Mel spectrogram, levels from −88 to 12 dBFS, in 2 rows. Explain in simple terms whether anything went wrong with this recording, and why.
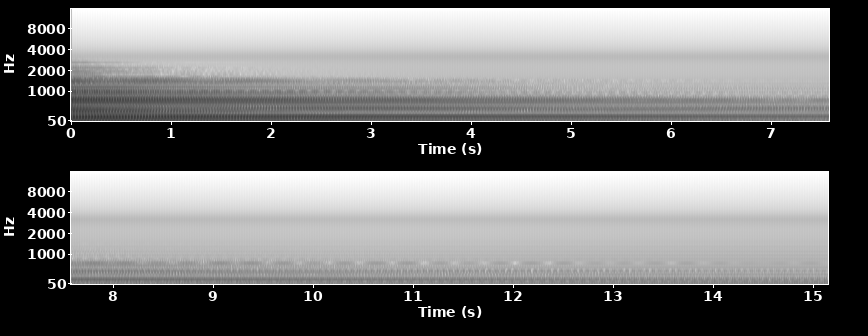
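Mains buzz runs through the whole clip, from the first second to the last: a steady, raspy hum sitting underneath the sound, though quieter than it. It comes from the 60 Hz electricity supply leaking into the recording, likely through something like a light dimmer, a power adapter or an unshielded cable. Sharp electrical spikes twice per power cycle add many higher overtones, which turn a low hum into a gritty buzz.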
